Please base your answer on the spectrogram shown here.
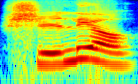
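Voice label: "ten six", English; iOS 4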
